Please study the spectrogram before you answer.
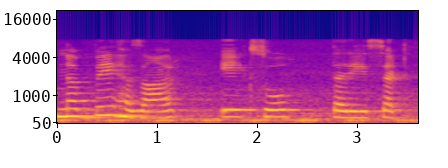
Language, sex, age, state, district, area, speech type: Urdu, female, 30-45, Delhi, East Delhi, urban, spontaneous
